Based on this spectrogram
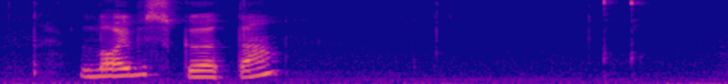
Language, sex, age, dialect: Faroese, female, 61+, Norðuroyggjar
